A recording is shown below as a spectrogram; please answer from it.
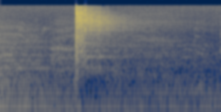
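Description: A single gunshot about three-quarters of a second in: a sharp crack with a short ringing tail.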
